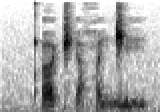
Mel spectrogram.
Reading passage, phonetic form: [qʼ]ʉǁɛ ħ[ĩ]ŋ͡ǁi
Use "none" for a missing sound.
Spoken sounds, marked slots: qʼ, i

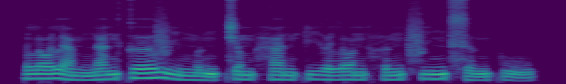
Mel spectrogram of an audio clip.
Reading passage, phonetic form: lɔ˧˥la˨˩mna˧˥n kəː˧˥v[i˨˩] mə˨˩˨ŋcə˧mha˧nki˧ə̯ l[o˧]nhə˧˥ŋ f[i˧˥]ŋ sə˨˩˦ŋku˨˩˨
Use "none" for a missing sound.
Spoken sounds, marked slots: i˨˩, ɔ˧, i˧˥

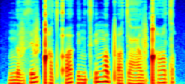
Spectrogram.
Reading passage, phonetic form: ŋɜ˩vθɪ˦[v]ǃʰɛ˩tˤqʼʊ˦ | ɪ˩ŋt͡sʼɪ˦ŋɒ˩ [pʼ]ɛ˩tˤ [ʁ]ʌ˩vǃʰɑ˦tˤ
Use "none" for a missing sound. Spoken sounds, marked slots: v, pʼ, ʕ

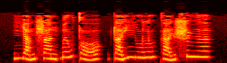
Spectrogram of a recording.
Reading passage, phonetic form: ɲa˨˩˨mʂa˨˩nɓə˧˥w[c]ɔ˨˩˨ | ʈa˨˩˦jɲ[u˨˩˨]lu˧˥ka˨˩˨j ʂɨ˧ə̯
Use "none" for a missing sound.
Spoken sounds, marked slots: t̪, u˧

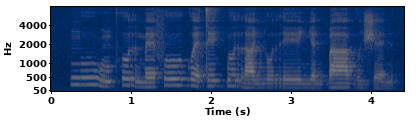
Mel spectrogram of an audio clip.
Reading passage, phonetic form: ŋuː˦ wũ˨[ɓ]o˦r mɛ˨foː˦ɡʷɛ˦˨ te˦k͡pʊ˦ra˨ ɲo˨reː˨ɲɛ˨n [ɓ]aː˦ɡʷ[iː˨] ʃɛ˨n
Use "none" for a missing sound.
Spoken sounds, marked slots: pʰ, ɓ, i˨

